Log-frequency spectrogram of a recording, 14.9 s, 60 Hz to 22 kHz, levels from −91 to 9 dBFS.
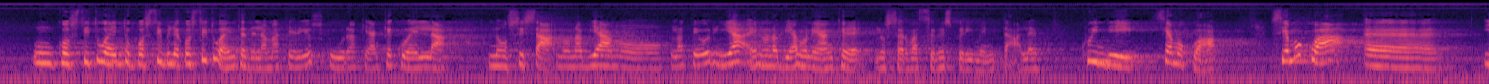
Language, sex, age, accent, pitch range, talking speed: Italian, female, 40-59, native, 195-255 Hz, 120 wpm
